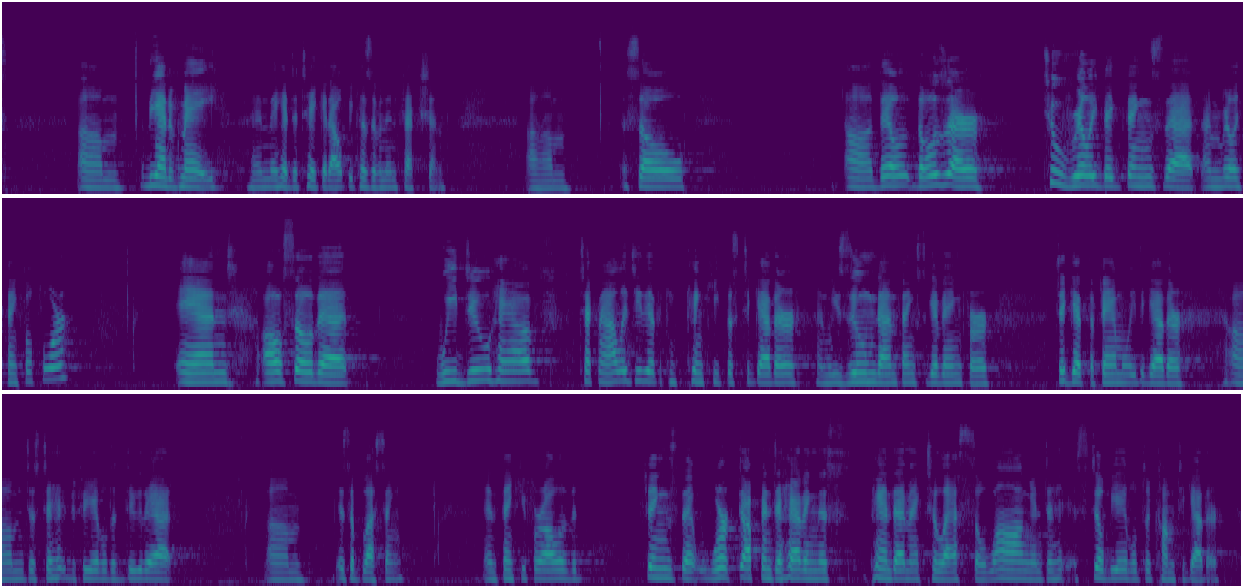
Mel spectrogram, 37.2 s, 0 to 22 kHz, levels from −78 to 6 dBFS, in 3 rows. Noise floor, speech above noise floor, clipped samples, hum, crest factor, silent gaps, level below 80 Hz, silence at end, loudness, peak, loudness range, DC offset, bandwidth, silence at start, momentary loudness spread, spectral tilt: -71 dBFS; 30 dB; under 0.1%; none; 22 dB; none; -90 dBFS; 0.2 s; -41 LUFS; -20 dBFS; 7 LU; under 0.1%; 18 kHz; 0 s; 15 LU; -4.5 dB/octave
